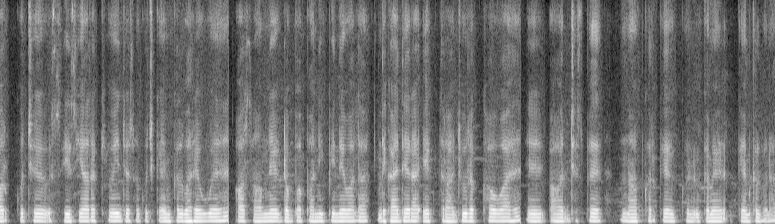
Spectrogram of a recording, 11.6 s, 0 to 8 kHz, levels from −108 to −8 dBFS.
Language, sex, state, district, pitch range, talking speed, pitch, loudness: Hindi, male, Chhattisgarh, Bilaspur, 125-130 Hz, 185 wpm, 130 Hz, -17 LUFS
